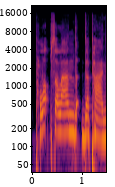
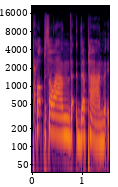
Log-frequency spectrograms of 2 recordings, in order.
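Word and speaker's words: Plopsaland De Panne: We're now going to move to Plopsaland de Pan. Yes, I did say that right. – I already love the name of this park in Belgium. We're going to talk about Plopsaland de Pan.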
